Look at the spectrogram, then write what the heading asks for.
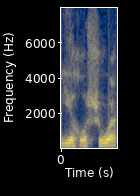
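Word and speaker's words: Yehoshua: pronunciación de jesús y ya sabemos que en hebreo se dice yehoshúa y tardíamente se dice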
